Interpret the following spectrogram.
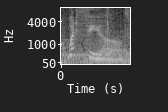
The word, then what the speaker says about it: Whitfield: Hi, I have a meeting with Olivia next week and just wanted to get the pronunciation of her last name correct. Whitfield? Whitfield.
